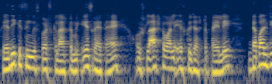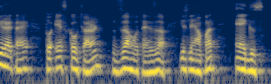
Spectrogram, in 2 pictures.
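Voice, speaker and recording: A young man who teaches English runs through pronunciation, talking a little fast at a medium pitch. Every rule and example word gets said twice, and he poses questions only to answer them himself.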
